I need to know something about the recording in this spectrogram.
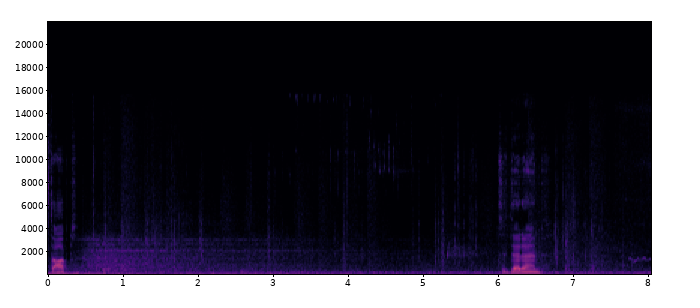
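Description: Footsteps tread over rough ground.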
